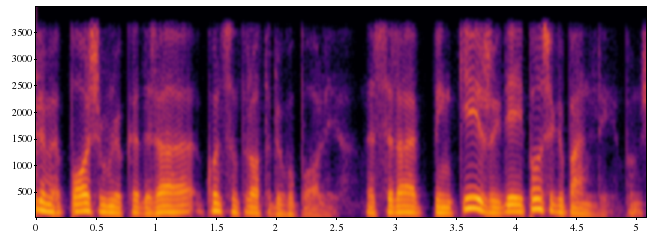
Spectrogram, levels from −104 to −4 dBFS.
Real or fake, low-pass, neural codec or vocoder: fake; 3.6 kHz; codec, 16 kHz, 0.3 kbps, FocalCodec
